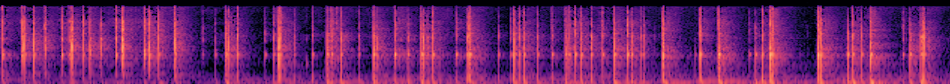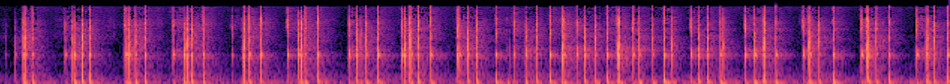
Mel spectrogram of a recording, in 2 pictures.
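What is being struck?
Small plastic cream jar.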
